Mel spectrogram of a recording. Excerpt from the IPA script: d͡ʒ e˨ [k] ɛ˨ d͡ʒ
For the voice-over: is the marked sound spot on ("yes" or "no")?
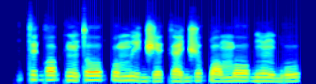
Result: yes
